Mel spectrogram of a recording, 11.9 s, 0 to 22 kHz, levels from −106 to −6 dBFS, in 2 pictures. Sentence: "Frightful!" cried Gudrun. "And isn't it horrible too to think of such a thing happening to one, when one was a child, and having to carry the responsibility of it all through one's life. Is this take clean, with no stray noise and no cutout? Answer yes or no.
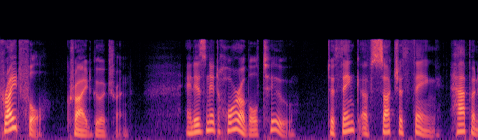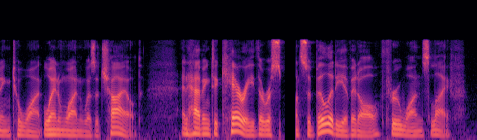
no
